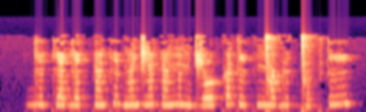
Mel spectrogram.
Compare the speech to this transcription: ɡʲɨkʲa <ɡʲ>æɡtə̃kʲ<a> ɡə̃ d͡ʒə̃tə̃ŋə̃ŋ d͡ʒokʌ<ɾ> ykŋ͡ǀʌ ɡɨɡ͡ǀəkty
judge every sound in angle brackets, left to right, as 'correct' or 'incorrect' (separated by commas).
correct, incorrect, incorrect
